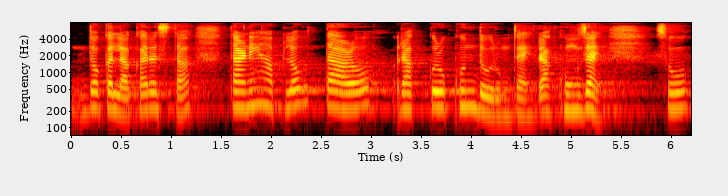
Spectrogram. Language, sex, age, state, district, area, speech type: Goan Konkani, female, 30-45, Goa, Bardez, urban, spontaneous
